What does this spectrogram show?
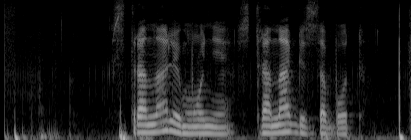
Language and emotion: Russian, neutral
